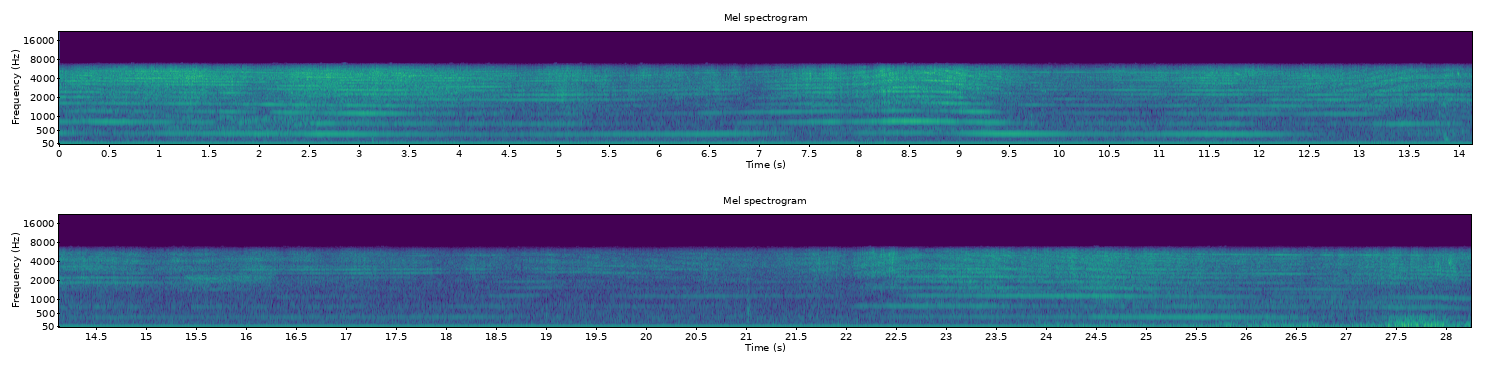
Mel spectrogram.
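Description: Electric motor and pusher propeller of a small foam radio-controlled trainer plane in flight: a steady buzzing whine that swells and fades and bends slightly up and down in pitch as the plane passes and turns.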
